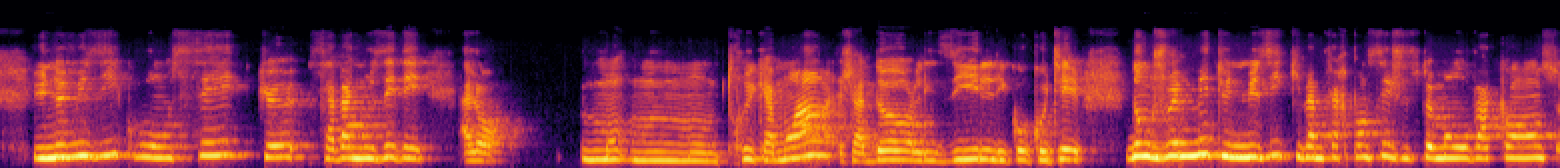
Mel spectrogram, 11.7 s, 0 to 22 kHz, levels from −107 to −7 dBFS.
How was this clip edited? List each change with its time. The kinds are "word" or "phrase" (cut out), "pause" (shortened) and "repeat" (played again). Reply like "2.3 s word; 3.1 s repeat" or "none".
none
